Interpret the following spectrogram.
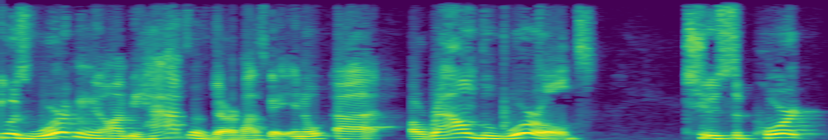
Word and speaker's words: Deripaska: Their speaker, I think his name is I can't pronounce his name. Sorry. Darapik Kalimnik. Darapisk Kalimnik. Kalimnik? No. Kalimnik is the intelligence agent. The oligarch is named Oleg. Oleg Deripaska.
